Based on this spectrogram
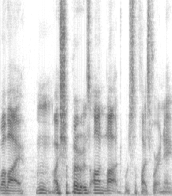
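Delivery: deep, low, put-on creature voice. A role-player voices a being answering a questioner, in a deep voice. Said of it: "we've given it a deep voice now".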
